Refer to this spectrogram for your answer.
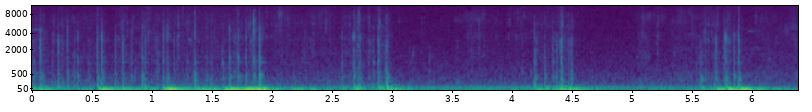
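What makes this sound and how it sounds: Fingers in black gloves tap on top of a full-size inflated, hollow soccer ball with stitched synthetic leather panels. The taps come as rapid, irregular bursts of soft, dull thumps with a low hollow boom and light clicky edges. Each tap dies away almost immediately, with quieter gaps between the bursts.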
